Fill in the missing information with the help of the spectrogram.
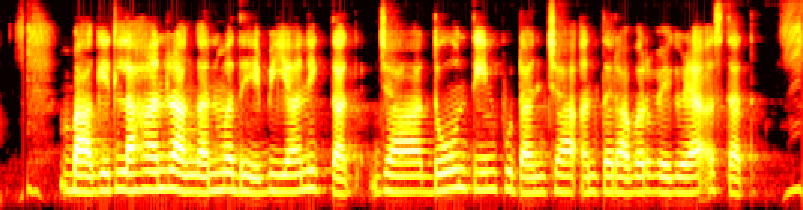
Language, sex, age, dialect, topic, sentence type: Marathi, female, 46-50, Northern Konkan, agriculture, statement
